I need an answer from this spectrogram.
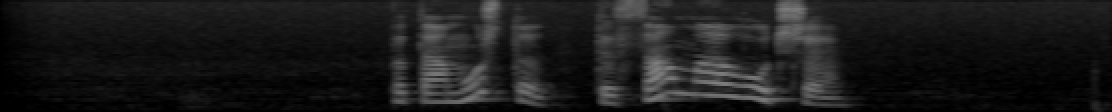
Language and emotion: Russian, positive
